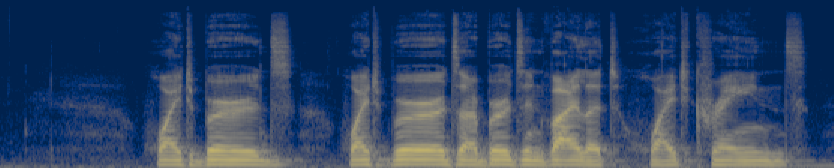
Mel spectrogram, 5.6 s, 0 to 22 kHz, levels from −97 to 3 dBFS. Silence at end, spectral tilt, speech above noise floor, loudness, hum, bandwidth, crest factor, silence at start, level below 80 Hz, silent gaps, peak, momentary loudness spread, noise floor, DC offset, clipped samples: 0.2 s; -7 dB/octave; 34 dB; -28 LUFS; none; 14.5 kHz; 16 dB; 1.05 s; -54 dBFS; none; -12 dBFS; 11 LU; -61 dBFS; under 0.1%; under 0.1%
